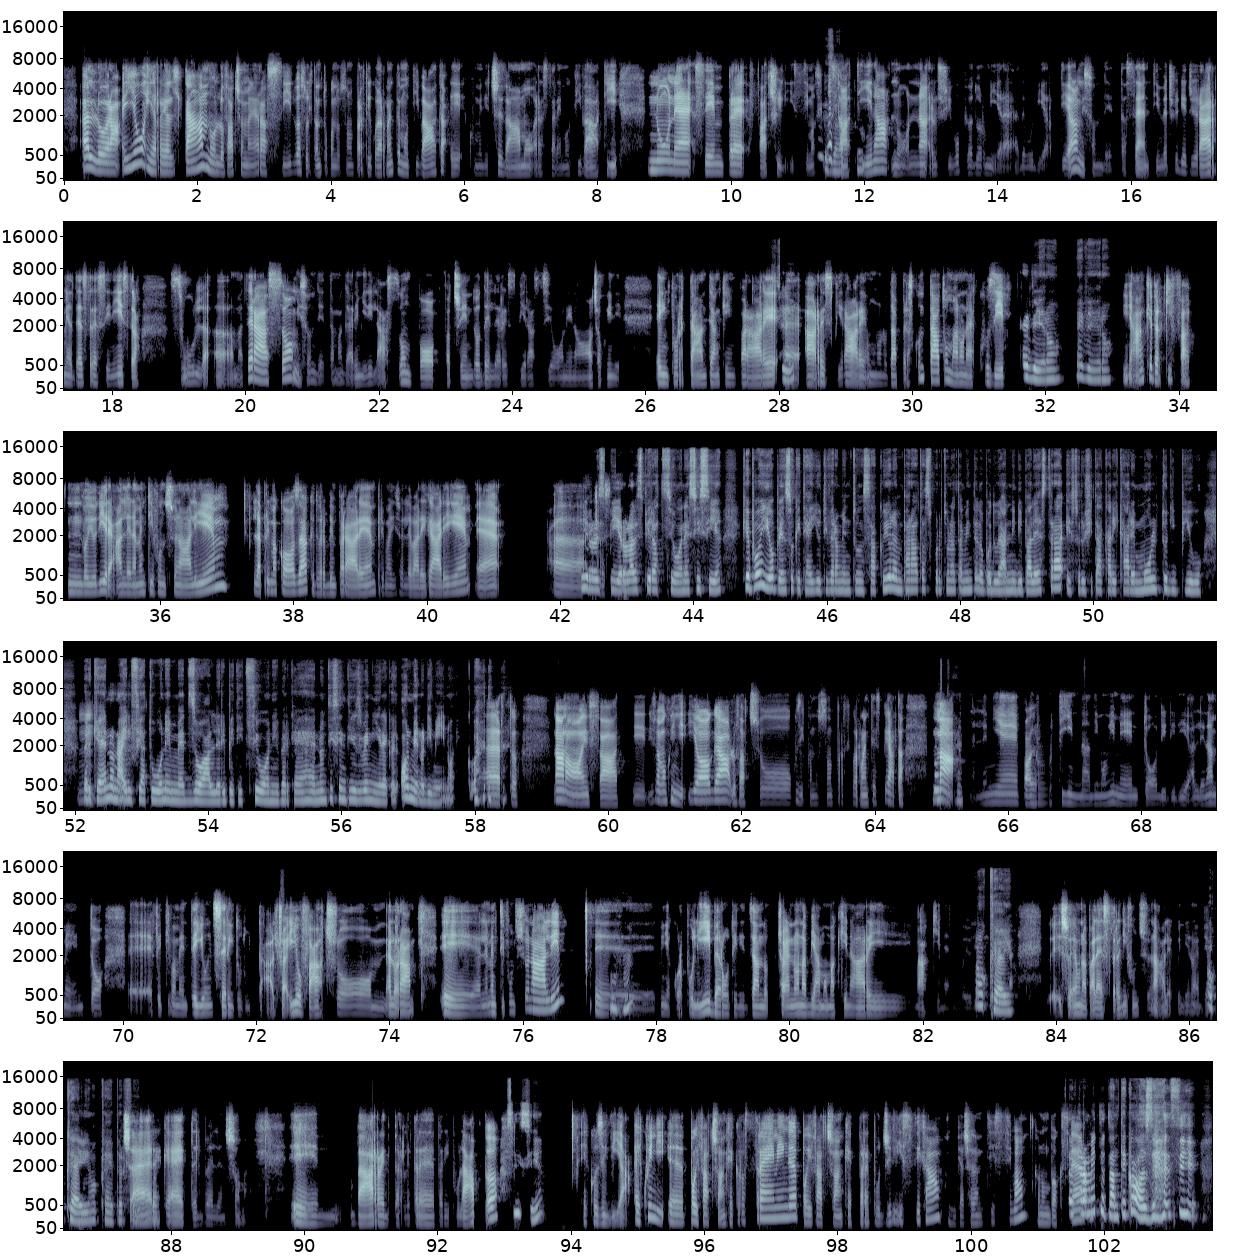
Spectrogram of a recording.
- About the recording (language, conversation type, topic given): Italian, unstructured, Come posso restare motivato a fare esercizio ogni giorno?
- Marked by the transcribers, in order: "cioè" said as "ceh"; chuckle; "cioè" said as "ceh"; "cioè" said as "ceh"; in English: "kettlebell"; in English: "pull-up"; laughing while speaking: "cose, sì"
